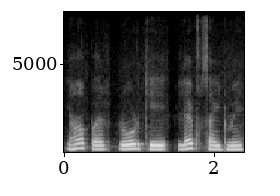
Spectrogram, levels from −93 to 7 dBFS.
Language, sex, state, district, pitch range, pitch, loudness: Hindi, female, Rajasthan, Jaipur, 200-225 Hz, 205 Hz, -14 LUFS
